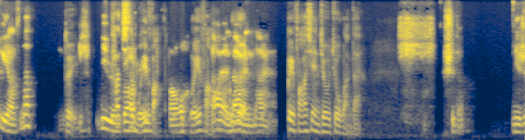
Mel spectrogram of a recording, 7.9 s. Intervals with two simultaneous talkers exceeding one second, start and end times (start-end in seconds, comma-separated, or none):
1.6-3.7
